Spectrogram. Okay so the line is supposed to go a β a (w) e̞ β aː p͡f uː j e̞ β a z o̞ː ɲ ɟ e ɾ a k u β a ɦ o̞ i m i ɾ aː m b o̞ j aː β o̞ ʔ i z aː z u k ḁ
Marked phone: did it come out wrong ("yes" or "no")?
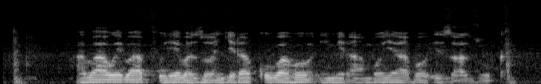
no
